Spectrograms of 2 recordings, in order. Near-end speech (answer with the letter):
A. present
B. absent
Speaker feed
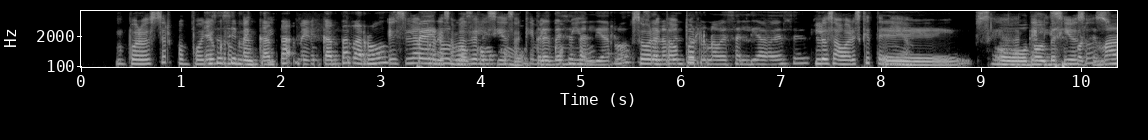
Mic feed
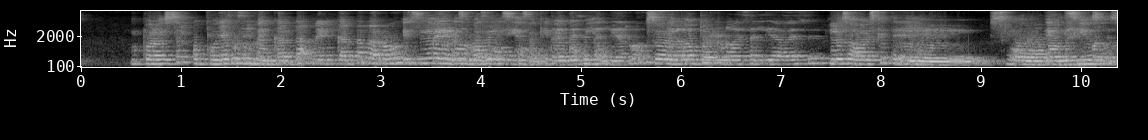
B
